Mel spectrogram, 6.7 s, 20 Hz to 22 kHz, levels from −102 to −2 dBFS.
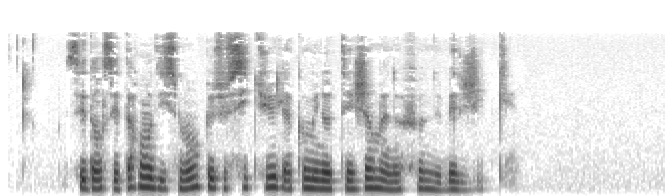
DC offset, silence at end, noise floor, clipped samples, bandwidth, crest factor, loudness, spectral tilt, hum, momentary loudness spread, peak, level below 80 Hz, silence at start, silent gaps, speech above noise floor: under 0.1%; 1.6 s; -77 dBFS; under 0.1%; 11.5 kHz; 18 dB; -31 LUFS; -4.5 dB/octave; none; 17 LU; -16 dBFS; -84 dBFS; 0.25 s; none; 47 dB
